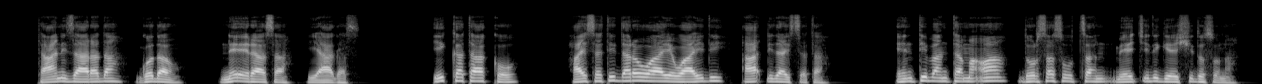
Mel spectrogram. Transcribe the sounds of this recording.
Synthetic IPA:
t̪aːnɪzaːɾɐd̪ɐɡɔd̪ɐw | nɛɛɾaːsɐjaːɡɐ̰s | ʔɪkːɐt̪aːkːɔ | hɐjsːɐt̪ɪd̪ɐɾɔwaːjɛwaːjɪd̪ɪʔaːɗːɪd̪ɐjsːɐt̪ɐ̰ | ʔɛnt̪ːɪbɐnt̪ːɐmɐʔʊ̰waːd̪ɔɾsɐsuːt͡sːɐnme̞ːt͡ʃʼːɪd̪ɪɡe̞ːʃːɪd̪ɔsɔnɐ̰

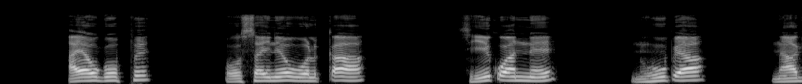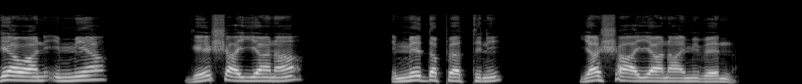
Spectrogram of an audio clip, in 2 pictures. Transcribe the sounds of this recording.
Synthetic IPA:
ʔɐjɐwɡo̞ːpːɛ | t͡sʼo̞ːsːɐjnɛwwɔlkʼːaː | siːkʼʊwaːnːɛ | nʊhuːpʼɪjaː | naːɡɪjaːwaːnɪmːɪjaː | ɡe̞ːʃːɐːjːaːnaː | ɪmːe̞ːd̪ːɐpːɛɐt̪ːiːn | jaːʃːaːjːaːnaːɪmːɪbeːnːɐ

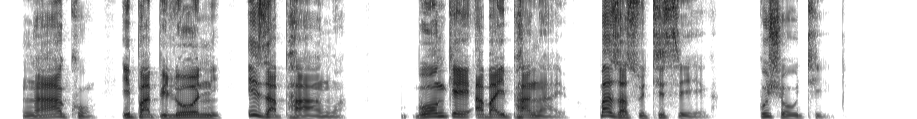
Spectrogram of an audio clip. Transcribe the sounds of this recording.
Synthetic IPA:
ŋakʰɔ | ib̥ʱab̥ʱiloniː | zapʰaŋwa̰ | βɔŋkʼɛʔaβajipʰaŋa̰jɔ | βazasutʰisɛɣa | ɣuʃoutʰiːtʰɔ̥

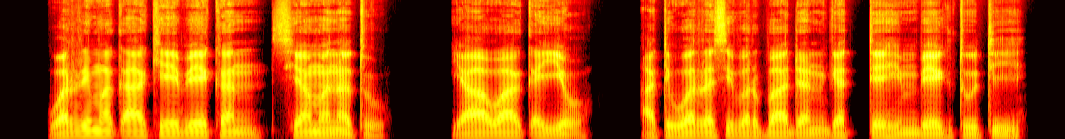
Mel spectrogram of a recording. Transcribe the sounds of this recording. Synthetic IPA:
wɐrːɪmɐkʼaːke̞ːbe̞ːkɐnsɪɐmɐnɐt̪ʊ̰ | jaːwaːkʼɐjːo | ʔɐ̰t̪ɪwɐrːɐsɪbɐɾbaːd̪ɐŋɡɐt̪ːe̞ːhɪmbe̞ːkt̪uːt̪ɪ̰

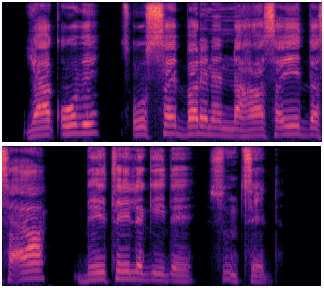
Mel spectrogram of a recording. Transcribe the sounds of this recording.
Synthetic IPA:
jaːkʼo̞ːbɪ | t͡sʼo̞ːsːɐjbɐɾɛnɐnːɐɦaːsɐje̞ːd̪ːɐsɐʔaː | be̞ːt̪eːlɛɡiːd̪ɛsʊnt͡sːe̞ːd̪ːɐ̥

